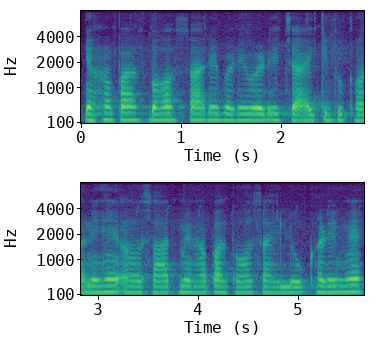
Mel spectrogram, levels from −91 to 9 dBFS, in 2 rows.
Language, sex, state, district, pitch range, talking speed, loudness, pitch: Hindi, male, Madhya Pradesh, Umaria, 150-165 Hz, 200 wpm, -19 LUFS, 155 Hz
